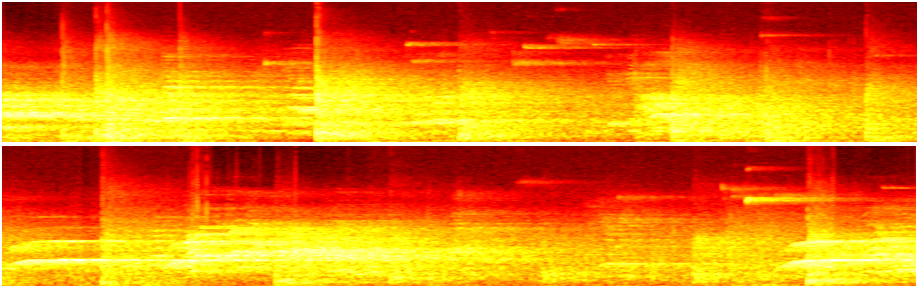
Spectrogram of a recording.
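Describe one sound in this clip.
A volleyball is struck hard again and again, echoing around a large hall.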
